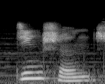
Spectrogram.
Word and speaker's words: 精神: 这两个词啊，看起来虽然是一样的，但是这个神字一个轻声，一个二声，读音不同，所以这两个词的意思和用法也就不同了。 – 原来是这样，那猪猪，精神是什么意思？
